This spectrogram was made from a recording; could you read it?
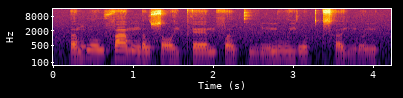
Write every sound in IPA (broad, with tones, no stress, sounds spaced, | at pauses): ɐ˨˥ m w o˥ w f aː˥ m ŋ ɐ˧ w s ɔː˨ j pʰ ɛː˧ m f ɐ˧ w kʰ yː˧ ŋ n̪ uː˥ j w ʊ˥ k̚ t͡sʰ ɐ˨˧ j ŋ ɵ˧ n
